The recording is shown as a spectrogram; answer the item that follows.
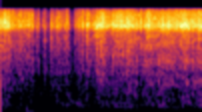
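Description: Thin white packing sheet crinkling and rustling as hands unwrap and pull it apart, an irregular crackle throughout.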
